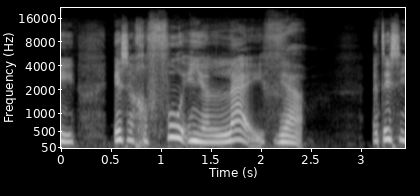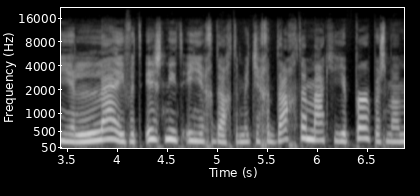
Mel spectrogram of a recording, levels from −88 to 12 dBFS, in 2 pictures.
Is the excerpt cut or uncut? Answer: uncut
